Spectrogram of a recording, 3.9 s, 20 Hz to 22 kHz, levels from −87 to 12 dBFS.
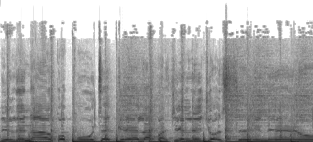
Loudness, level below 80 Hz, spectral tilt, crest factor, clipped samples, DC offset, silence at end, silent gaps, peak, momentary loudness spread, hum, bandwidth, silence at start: -9 LUFS; -12 dBFS; -5 dB/octave; 8 dB; under 0.1%; under 0.1%; 0 s; none; 0 dBFS; 2 LU; none; 19 kHz; 0 s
